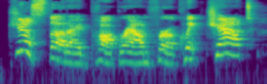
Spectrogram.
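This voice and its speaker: A woman's voice: fairly high pitch, very animated, a little slow, bright, forceful tone, heavily acted. A woman voicing a chatty male storybook neighbor who rambles on sociably. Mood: eager, chatty. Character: chatty, nosy male cartoon neighbor who never stops talking.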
